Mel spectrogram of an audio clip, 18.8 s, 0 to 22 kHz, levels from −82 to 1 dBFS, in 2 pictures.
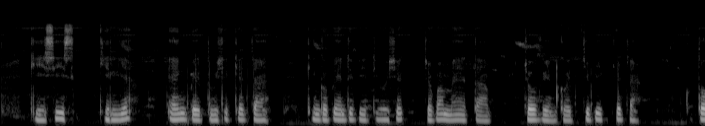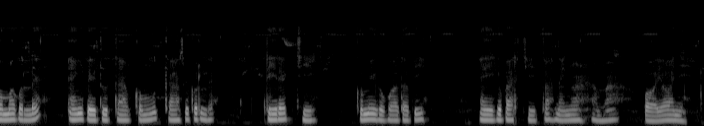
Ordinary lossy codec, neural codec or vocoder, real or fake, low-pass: none; none; real; 10.8 kHz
